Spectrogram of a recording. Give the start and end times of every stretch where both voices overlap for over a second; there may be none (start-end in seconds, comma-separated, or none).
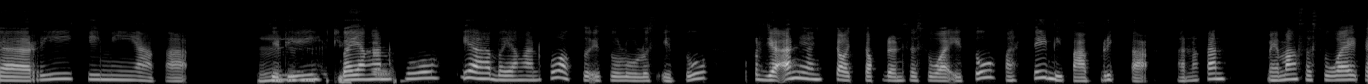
2.7-4.1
